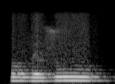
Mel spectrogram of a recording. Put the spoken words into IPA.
ovɘlzu

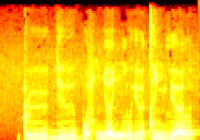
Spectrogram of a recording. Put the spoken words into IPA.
ʈʉːɡ ɾʲɨːpoɬɲɐːɲlu ɾʲɵtɨɲ lʲɐl

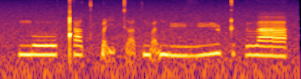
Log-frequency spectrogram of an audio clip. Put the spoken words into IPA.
n̪oːǃɛtˤk͡pḭ t̪ḭtˤmḭmyːɦyːʈ | βa

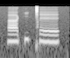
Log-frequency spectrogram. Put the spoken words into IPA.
aki ǀɛ

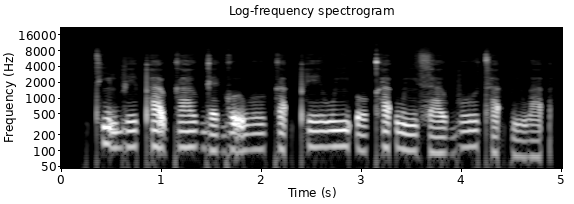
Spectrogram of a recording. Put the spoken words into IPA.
tʰĩ˦˨ be˦pʰa̰˦˨ʊ̯ka˦ʊ̯ ɡɛ˨ɡo̰˦˨ʊ̯wo˦ʊ̯kä˦ʔ pʰe˦ wĩ˦ʔo˨kʰä˦ʔ wĩ˨sa˨ʊ̯bo˦ʊ̯ tʰä˦ʔpĩ˨wä˦ʔ

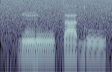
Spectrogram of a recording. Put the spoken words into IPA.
ɡʷũ˨ɾuː˨ta˨ du˨

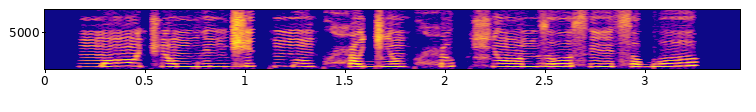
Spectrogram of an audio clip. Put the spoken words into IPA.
mɔ̃ː t͡ʃɔ̃mbĩnd͡ʒek mõːkħɔd͡ʑɔ̃ːkħuk ɕɔ̃ːnzo sĩːsɔɡʷɤ

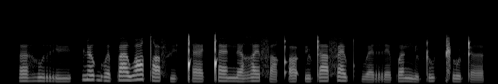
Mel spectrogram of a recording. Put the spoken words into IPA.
ɐ˨ɦu˨ry˩ | ɳɐ˦ɡʷɛ˨pa˦wɐ˥ tˤy˨ fy˩ǃæ˨ǃæ˦ n̪ɛ˨ʁɛ˦ fa˩qʼu˨ ʔy˨ʈa˥fæ˥ kʷʰæ˩rɛ˩pɐ˦ŋy˩ ʈu˦ǁu˨ ʈɐ˩

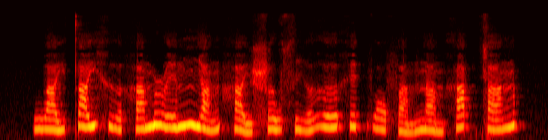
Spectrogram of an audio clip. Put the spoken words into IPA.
wa˨˩˦jt̪a˧˥j xɨ˨˩ə̯ha˧˥mɹe˧˥m ɲa˨˩˦ŋha˨˩˨j ʂə˧w si˨˩˦ə̯ɣəː˧˥ xe˦˥k̚vɔ˧fa˨˩˦m na˨˩mxa˦˥k̚ca˧˥ŋ

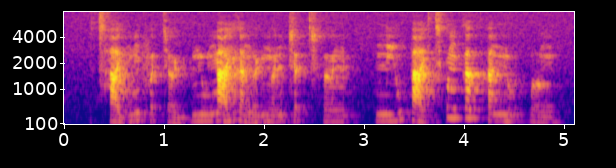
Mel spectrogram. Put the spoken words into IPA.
t͡sʰaː˨˩jŋʊ˧ŋ fɵ˨t̚sɵ˨˩ɥ | n̪uː˨˧ŋaː˨˥jlɐ˨˩ŋɵ˧ɥ ŋɵ˨˥n t͡sɵ˧t̚t͡sʰɵ˧n | n̪iː˨˥wpaː˨j t͡sʰʊ˥ŋkɐ˥wpʰɐ˧n n̪uː˨˥t̚pʊ˨ŋ

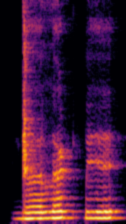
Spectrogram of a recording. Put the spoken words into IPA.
ɖə ləʈk͡pɪ

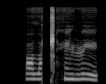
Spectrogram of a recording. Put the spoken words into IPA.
əðˤəǁʰẽlʲɭe

